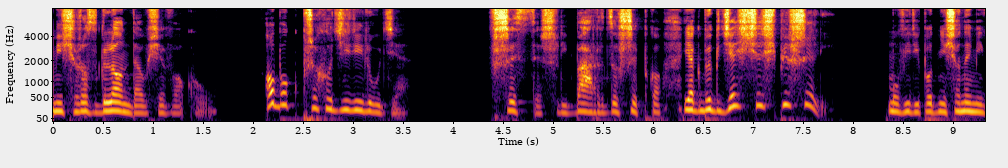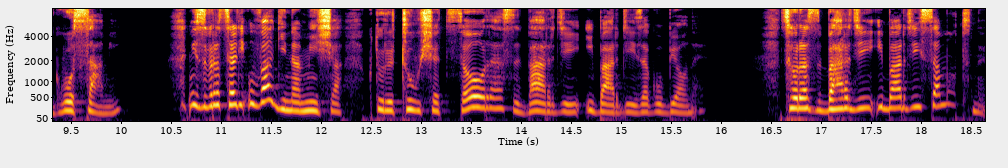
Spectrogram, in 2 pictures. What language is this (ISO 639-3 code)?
pol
